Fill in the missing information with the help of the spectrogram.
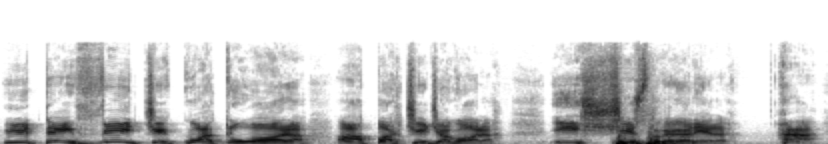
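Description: A man voicing a loud, bossy older male ranch owner in a comedy sketch, shouting orders. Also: very high voice, big pitch swings, slow, vocal fry, husky, full character voice. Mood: proclaiming.

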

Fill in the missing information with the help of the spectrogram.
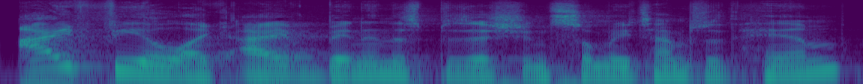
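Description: This man, a podcast co-host, tells a wild story in crude, casual chat, laughing often and loudly acting out what other people said. His voice is mid-range, his delivery fairly quick and animated.

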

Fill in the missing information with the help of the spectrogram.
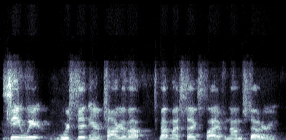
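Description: A man's voice: fairly high pitch, animated, brisk, a little hiss or hum, poor audio. A man from Texas hosting a casual podcast chat, stumbling over words and swearing freely. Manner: stammering, profane, restarts often. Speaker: podcast host. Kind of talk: casual banter.

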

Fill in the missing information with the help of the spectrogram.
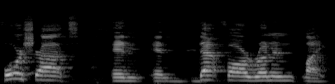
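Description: Man, podcast host, relaxed casual chat, thinking aloud, higher voice. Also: slow pace.

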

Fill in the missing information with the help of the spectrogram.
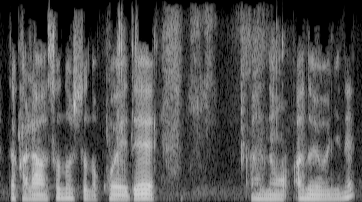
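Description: A woman with a Kansai accent, gently telling a personal story from her work as a caregiver, with many soft fillers. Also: low voice, little pitch movement, moderate pace, lo-fi sound, background noise. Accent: Kansai Japanese. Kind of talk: casual radio-style talk.

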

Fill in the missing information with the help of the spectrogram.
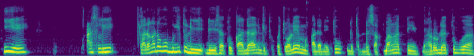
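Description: Mellow Jakarta man chatting in slang. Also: mid-range voice, lively intonation, fairly quick. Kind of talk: casual group chat in Jakarta slang. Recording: roomy, slightly dull lo-fi sound.

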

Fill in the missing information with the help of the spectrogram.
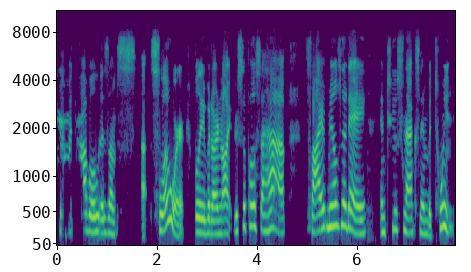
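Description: A woman's voice: fairly high pitch, measured pace, no room sound. A woman guest on a casual podcast, giving frank fitness and diet advice with lots of "like" and "you know.".

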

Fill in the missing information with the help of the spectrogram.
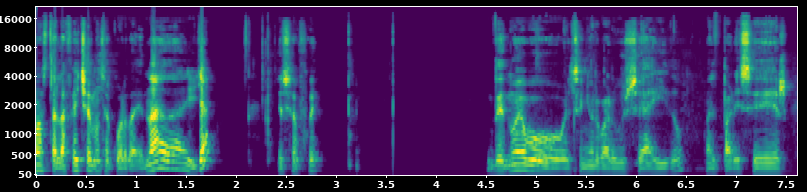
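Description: A young man with a Mexican accent, co-hosting a podcast and casually telling a story with lots of slang and acted-out quotes. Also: fairly low pitch. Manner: animated, slangy, acts out quoted voices. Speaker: podcast co-host.

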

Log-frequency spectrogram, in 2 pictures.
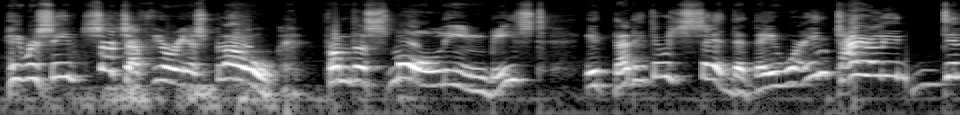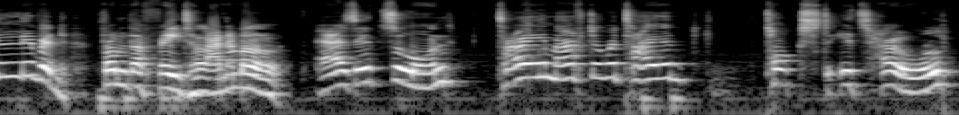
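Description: A woman voicing a theatrical old-timey radio announcer, slow and declaiming. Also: high-pitched, big pitch swings, voice pushed up. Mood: dramatic. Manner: slow, drawn-out, declaiming delivery. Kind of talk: 1940s radio announcer reading.

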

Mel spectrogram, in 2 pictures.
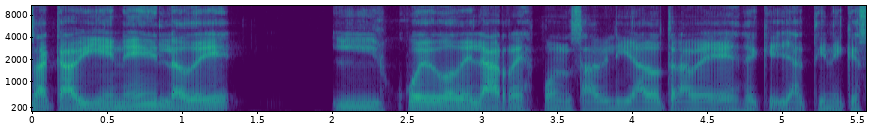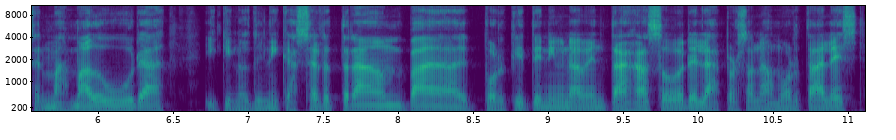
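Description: Smooth-voiced man reviewing a series. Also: medium pitch, dry recording, clean studio sound. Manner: opinionated, critical asides. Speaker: podcast host. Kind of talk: casual review commentary.

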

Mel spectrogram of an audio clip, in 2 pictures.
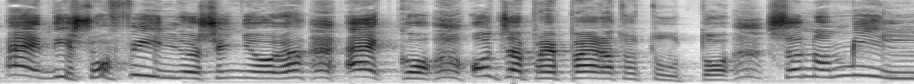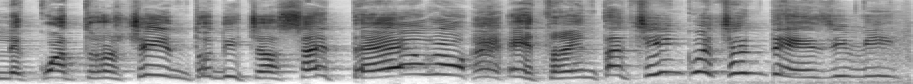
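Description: A cheerful supermarket cashier lady calls out over the store speaker, bright and sing-song, as a man puts her on. Her voice rides high and swoops about. The piece plays like a children's storybook. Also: expressive, unhurried, few pauses, soft background music.

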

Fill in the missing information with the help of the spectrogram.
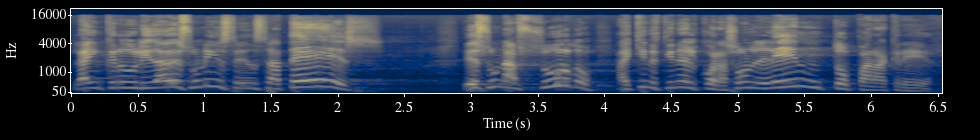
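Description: High-voiced preaching man. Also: expressive, normal speed, vocal fry. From northern Mexico. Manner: builds from chatty asides to loud, fervent preaching. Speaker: pastor. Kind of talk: sermon. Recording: long reverb of a church hall.

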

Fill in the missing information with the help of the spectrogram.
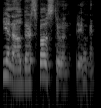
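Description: Male podcast co-host, profane ranter, very animated intonation. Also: mid-range voice, fast talker. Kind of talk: casual podcast chat.

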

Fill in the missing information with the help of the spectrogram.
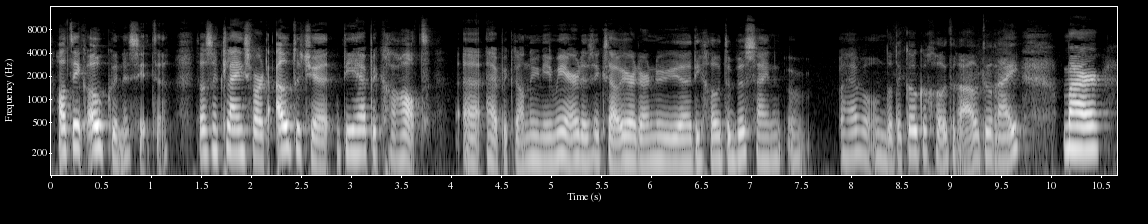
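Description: A woman's voice: fairly low pitch, darkish tone. Rambling Dutch-speaking woman podcaster. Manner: rambling, jumps from topic to topic; emotional, candid, with fillers. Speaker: podcast host. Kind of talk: personal solo podcast monologue.

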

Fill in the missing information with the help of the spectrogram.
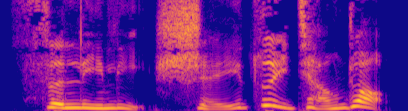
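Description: A woman's voice: on the high side, big pitch swings, a little slow, no echo, studio quality. A woman putting on a sneering bully wolf. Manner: sneering and threatening. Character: mocking bullying young male wolf.

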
